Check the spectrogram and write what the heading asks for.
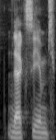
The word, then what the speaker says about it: NXIVM: Although you would never guess NXIVM's pronounced that way if you look at it.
